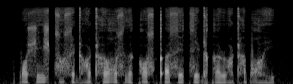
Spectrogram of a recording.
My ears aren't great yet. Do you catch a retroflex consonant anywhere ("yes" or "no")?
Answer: yes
